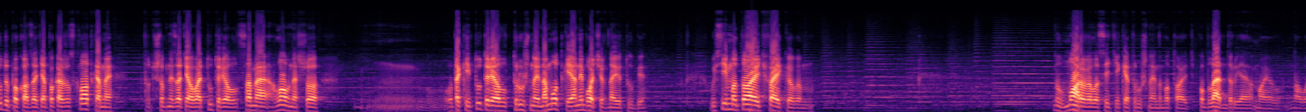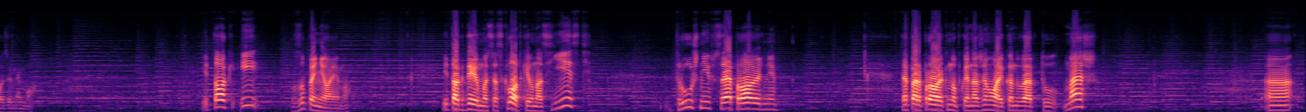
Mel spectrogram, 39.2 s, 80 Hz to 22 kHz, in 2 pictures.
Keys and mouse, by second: 25.4-28.0 middle drag, 28.7-30.6 middle drag, 31.3 middle click.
